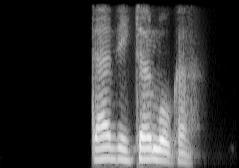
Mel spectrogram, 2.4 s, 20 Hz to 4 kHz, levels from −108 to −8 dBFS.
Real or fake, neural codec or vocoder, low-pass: fake; codec, 16 kHz, 0.5 kbps, X-Codec, HuBERT features, trained on balanced general audio; 3.6 kHz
